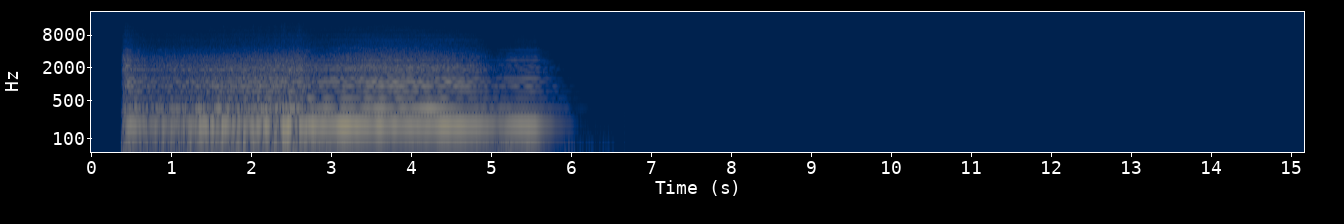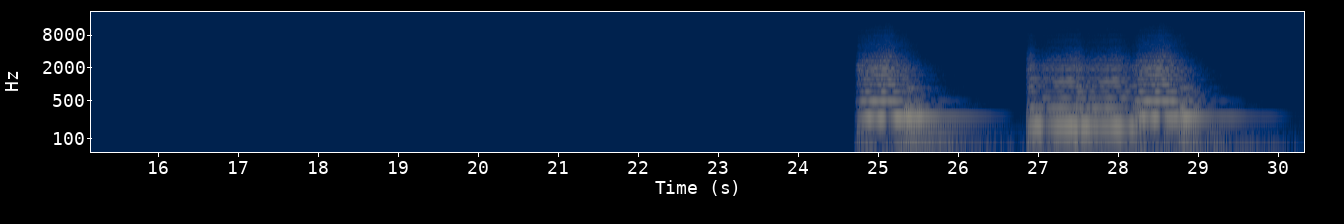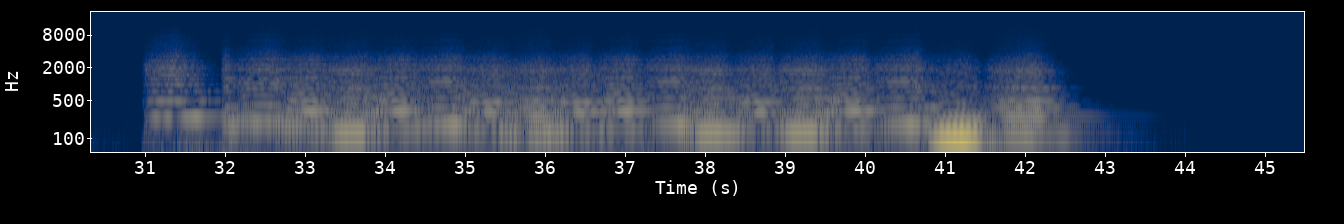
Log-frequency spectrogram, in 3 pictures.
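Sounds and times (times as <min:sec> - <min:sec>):
cellos playing: 0:00.4 - 0:05.7, 0:26.9 - 0:29.2, 0:31.2 - 0:42.6.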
